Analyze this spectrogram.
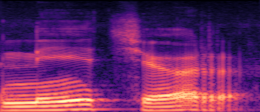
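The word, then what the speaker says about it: nature: यहां पे एन ए टी यू आर ई तो आप देखिए यहां पे य च हो गया य र हो गया ने तो ने चर क्या हो गया ने चर ये हो गया आपका नेचर इसी तरह से देखिए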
